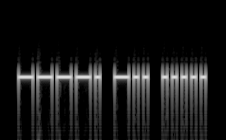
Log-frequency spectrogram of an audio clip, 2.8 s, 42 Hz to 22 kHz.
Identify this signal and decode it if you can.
Morse code, heard as a keyed tone, about 20 wpm, 700 Hz. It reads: 9D5
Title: Three Letter-Number Combinations - 20wpm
